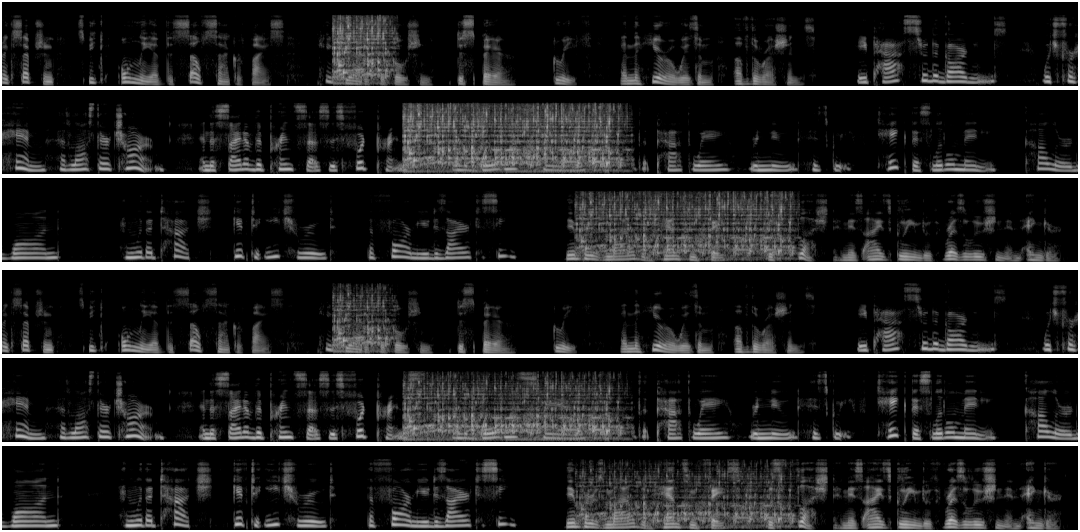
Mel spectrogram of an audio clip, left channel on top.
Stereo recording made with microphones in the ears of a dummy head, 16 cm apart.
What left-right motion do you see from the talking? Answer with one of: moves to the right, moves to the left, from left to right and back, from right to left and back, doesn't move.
moves to the right.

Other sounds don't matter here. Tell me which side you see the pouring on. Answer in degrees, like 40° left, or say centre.
60° left.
